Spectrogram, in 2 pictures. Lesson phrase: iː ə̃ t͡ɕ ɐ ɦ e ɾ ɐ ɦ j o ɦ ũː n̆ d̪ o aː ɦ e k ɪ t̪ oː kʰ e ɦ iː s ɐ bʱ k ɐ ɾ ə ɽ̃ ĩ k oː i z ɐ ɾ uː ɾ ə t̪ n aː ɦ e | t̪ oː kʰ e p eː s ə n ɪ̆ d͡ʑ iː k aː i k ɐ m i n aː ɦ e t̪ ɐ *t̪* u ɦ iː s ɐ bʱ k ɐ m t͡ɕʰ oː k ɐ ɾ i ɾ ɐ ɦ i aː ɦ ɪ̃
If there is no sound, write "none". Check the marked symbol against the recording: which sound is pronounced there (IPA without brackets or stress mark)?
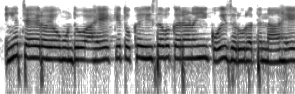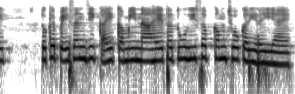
t̪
